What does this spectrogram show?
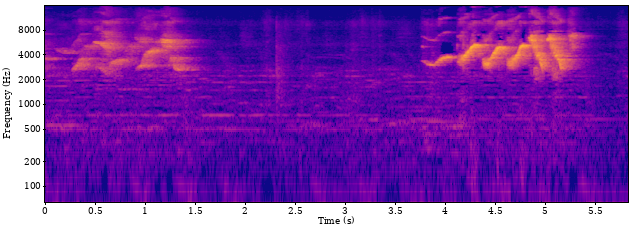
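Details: A double-collared seedeater sings the Tui Tui song type used to warm up and train captive birds: two bursts of quick, high, twittering notes that rise and slur together, with a pause of about two seconds between phrases.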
